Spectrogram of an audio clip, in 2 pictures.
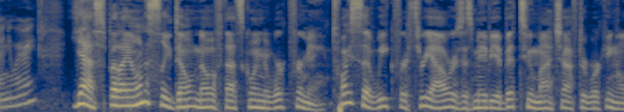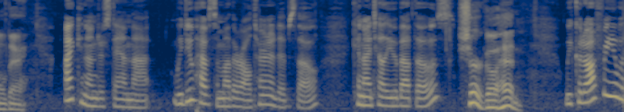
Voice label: dialogue spanish course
